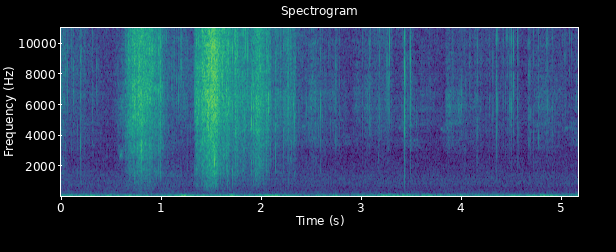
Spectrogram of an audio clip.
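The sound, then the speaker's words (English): A rabbit runs through dry leaves, making a few brief crackling rustles over a steady low rumble, then quieter scattered patter. “Something's running around down there. Now there's the bunny goes down.”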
